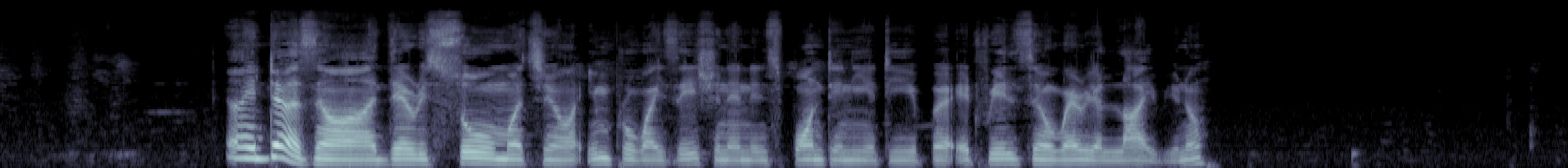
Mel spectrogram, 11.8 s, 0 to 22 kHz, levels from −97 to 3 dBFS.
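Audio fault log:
No audible technical fault: the speech signal keeps a steady level, continuous timing and an intact frequency range across the whole clip.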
